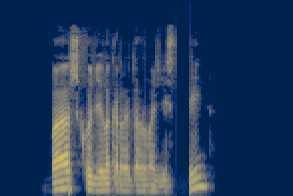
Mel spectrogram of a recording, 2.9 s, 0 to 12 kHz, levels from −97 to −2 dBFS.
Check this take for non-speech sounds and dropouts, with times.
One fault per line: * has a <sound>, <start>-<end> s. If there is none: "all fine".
* has a dropout, 1.7-1.9 s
